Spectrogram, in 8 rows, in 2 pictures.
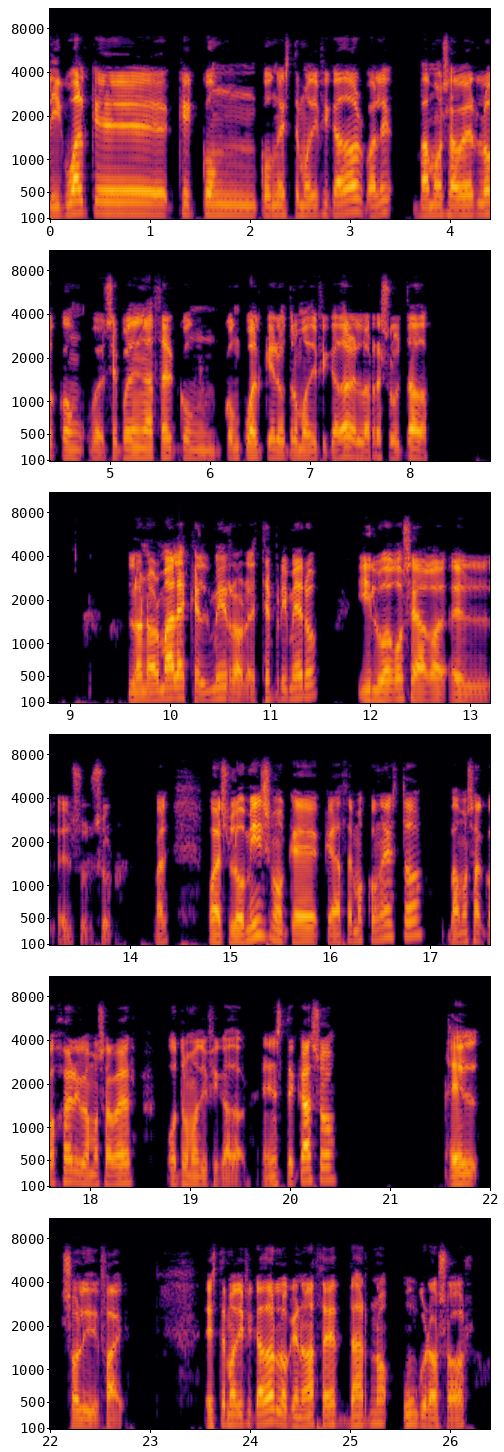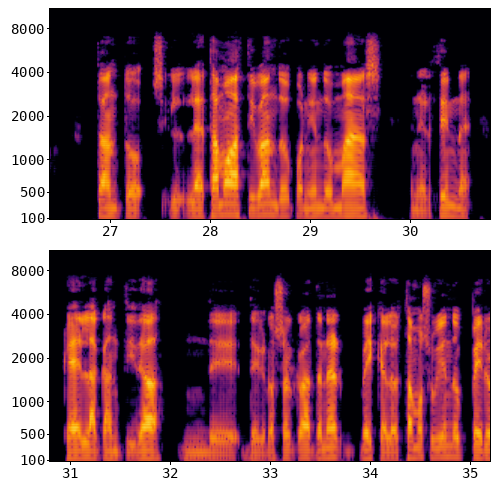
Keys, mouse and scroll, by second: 9.1 click, 17.7 click, 21.5 click, 26.0 click.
